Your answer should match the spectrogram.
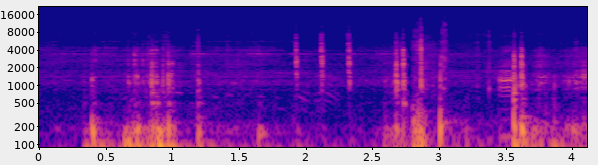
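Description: Knocks and low rumble on the camera microphone as the camera is moved and handled, with a few sharp clicks and one very loud thump about three seconds in.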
